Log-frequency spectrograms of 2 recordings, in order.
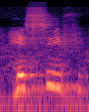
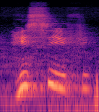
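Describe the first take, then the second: First: "Recife" with a closed e, "Hesifi"; first syllable as "he"; closed variant. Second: "Recife" said with an i sound, "Hisifi"; first syllable as "hi"; open variant. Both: Shown as a demonstration. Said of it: "na palavra Recife".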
